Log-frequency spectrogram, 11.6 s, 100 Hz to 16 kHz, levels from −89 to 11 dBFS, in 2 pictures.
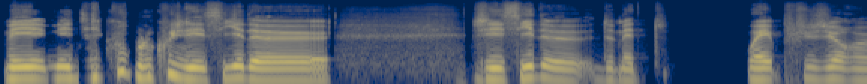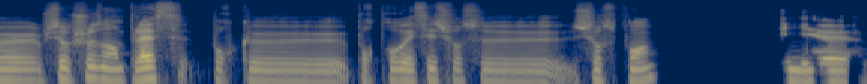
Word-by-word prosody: Mais 145 -1 +8
mais, 145 -1 +5
du 150 +2 -5
coup, 220 +7 -2
pour 155 - +2
le 150 - 0
coup, 190 +6 +1
j'ai 140 -4 +6
essayé 140 +3 +3
de 130 - +4 1.0
j'ai 135 0 +4
essayé 140 +3 +4
de 130 -5 -1
de 130 0 -8
mettre, 125 -1 -5 0.6
ouais 135 -1 +6
plusieurs, 140 -1 -3
heu, 125 -1 -5
plusieurs 135 +3 -7
choses 145 -2 -5
en 125 0 -4
place 135 +3 0 0.2
pour 125 - -16
que 115 -2 -11
pour - - -16
progresser 130 0 -8
sur 125 -1 -11
ce 115 -4 -13
sur 125 -2 -7
ce - - -15
point 125 +3 -7 0.9
et 120 -2 -6
heu 115 -1 -3
130 Hz, 170 wpm, -21 LUFS, 120-140 Hz, 1.0 s, Mais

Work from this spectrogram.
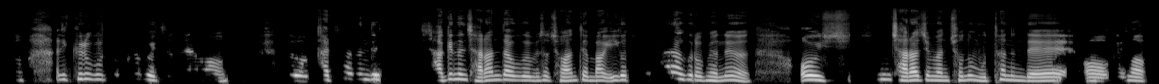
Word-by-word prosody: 어. 195 - -18 0.3
아니 225 - -3
그리고 245 +1 -2
또 340 - -21
그런 250 0 -25
거 215 -2 +2
있잖아요. 185 - -9 0.6
또 415 -3 +2
같이 215 +5 -4
하는데 245 -4 -2 0.6
자기는 235 +6 +2
잘한다고 200 +2 +2
그러면서 185 0 -1
저한테 180 +3 0
막 185 0 +1
이것저것 190 +6 0 0.4
하라 255 - +3
그러면은 185 -5 0 0.5
어우 205 -1 +7
씨 175 0 -10
지는 230 +1 -7
잘하지만 190 -2 +3
저는 195 +3 -1
못하는데 170 -2 +2 0.2
어 160 -2 +2
그래서 175 -3 -1
195 Hz, 330 characters per minute, -21 LUFS, 175-225 Hz, 0.6 s, 어우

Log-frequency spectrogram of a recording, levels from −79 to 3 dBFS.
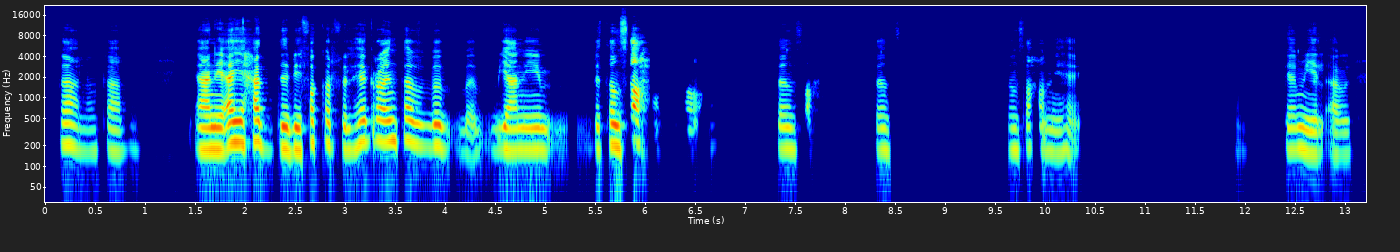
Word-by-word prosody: فعلًا، 185 -5 -5
فعلًا، 175 -1 -10 0.7
يعني 185 0 +5
أي 225 +1 +8
حد 215 -6 +3
بيفكر 200 +5 +1
في 195 -2 -8
الهجرة 230 +5 +1
أنت 235 0 -2
ب 210 -5 0 0.3
ب 175 +3 -16
يعني 180 -1 -2 0.3
بتنصحه، 195 +1 +1 0.3
آه، - - -15 0.8
تنصح، 185 -1 -9 0.5
تنصح. 180 -1 -10 1.2
تنصحه 180 +2 -12
إنه 170 - -12
يهاجر. 165 -2 -13 1.6
امم، - - -38 0.4
جميل 180 -3 -5
أوي 155 0 -11
185 Hz, 100 wpm, -22 LUFS, 175-210 Hz, 1.6 s, أي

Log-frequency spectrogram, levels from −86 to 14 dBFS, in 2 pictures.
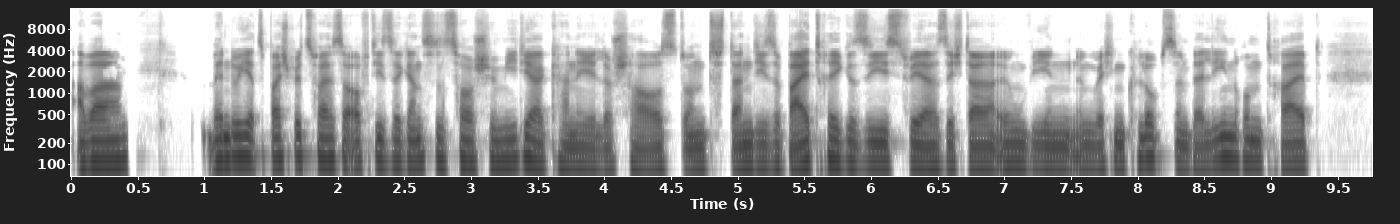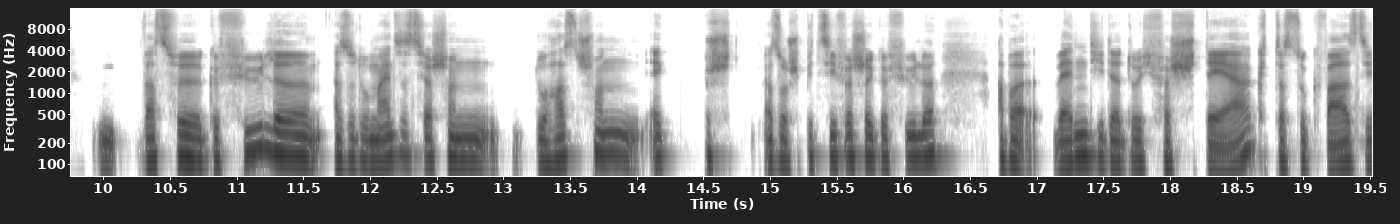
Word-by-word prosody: Aber 105 +3 +4 0.6
wenn 115 +2 +2
du 125 - +4
jetzt 125 0 +2
beispielsweise 120 -1 +1
auf 100 - -1
diese 110 -1 -1
ganzen 110 +1 -1
Social-Media-Kanäle 105 -6 0
schaust 85 0 -3
und 85 0 -2
dann 90 +2 +3
diese 95 0 -2
Beiträge 100 +3 +3
siehst, 100 +1 0
wie 95 - +3
er 90 -1 +3
sich 95 +1 -3
da 90 0 +2
irgendwie 95 -1 0
in 90 0 +2
irgendwelchen 90 +2 -1
Klubs 120 +2 -2
in 95 - -1
Berlin 95 +8 +2
rumtreibt, 100 -3 -1 0.5
hm, - - -4
was 115 +2 -2
für 125 -4 +5
Gefühle 135 +1 +3
also, 115 0 -1
du 115 - -3
meintest 125 +4 0
ja 120 - +1
schon, 115 -3 0 0.3
du 110 -2 0
hast 125 +3 0
schon 140 -2 0
e 125 0 -2 0.3
bisch 130 0 -3 0.2
also, 110 +1 -2
spezifische 125 +2 -2
Gefühle, 125 +2 0 0.4
aber 115 -3 0 0.2
werden 110 +5 +3
die 125 -2 -3
dadurch 105 -1 -2
verstärkt, 100 - 0
dass 105 - -3
du 110 - -4
quasi 100 +3 0
110 Hz, 155 wpm, -21 LUFS, 95-125 Hz, 0.6 s, für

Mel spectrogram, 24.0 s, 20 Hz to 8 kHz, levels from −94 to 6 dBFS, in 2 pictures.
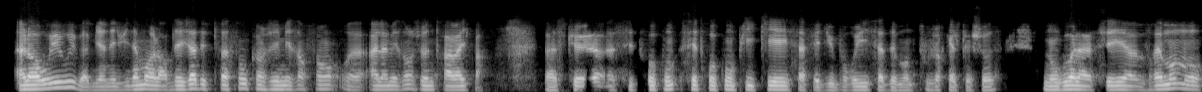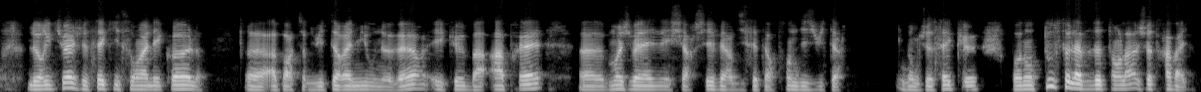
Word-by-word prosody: Alors 130 +2 +8
oui, 160 +4 +4
oui, 185 +1 0
bah 100 - -2
bien 105 +1 -3
évidemment. 120 +5 +1
Alors, 120 -2 +2
déjà, 125 +5 +4
de 140 - -2
toute 135 0 -17
façon 135 +4 0
quand 135 -2 -3
j'ai 130 +1 -2
mes 125 0 -2
enfants, 135 +1 -5
heu, 105 -2 -4
à 120 - +1
la 120 0 +1
maison, 130 +4 -3
je 125 - -6
ne 120 - +1
travaille 115 -1 +2
pas - - -13 0.5
parce - - -3
que, - - -2
heu, 115 - +4 0.4
c'est - - -8
trop - - 0
com 130 +2 -1
c'est 135 - +3
trop 125 -2 -1
compliqué, 120 -1 0
ça - - 0
fait - - -4
du 100 +2 -5
bruit, 105 +2 -4
ça - - +1
demande 95 -2 -6
toujours - - -9
quelque - - -4
chose 105 +1 -4 0.5
donc 115 -1 +1
voilà, 120 -2 +5
c'est, 120 0 +2
heu, 115 -1 +1
vraiment, 130 +6 +3
mon 130 -6 -1 0.3
le 125 0 +4
rituel, 135 +7 +4
je 130 - -1
sais 140 - +5
qu'ils 135 -2 -6
sont 125 - -2
à 120 - +6
l'école, 130 +2 +3 0.4
heu, - - -1
à 110 -1 +2
partir 110 -2 -2
de - - -11
08:30 115 +2 +1
ou 115 - -7
09:00 110 +7 +1
et 120 -4 -6
que, 125 - -2
bah 110 -1 -1
après, 140 +5 +3 0.4
heu, 110 0 0
moi, 135 +2 +2
je 125 - -11
vais 120 - +5
aller 115 0 +2
les 115 -1 -7
chercher 125 +2 -3
vers 115 -3 -2
17:30-18:00 110 +2 -5 0.5
donc 110 -3 -5
je 115 - +1
sais 135 0 +3
que 120 -1 -2 0.4
pendant 125 +1 +3
tout 220 - 0
ce - - +5
laps 145 -7 +6
de 140 - +8
temps-là, 135 +2 -1
je 140 - 0
travaille. 130 -4 -1
120 Hz, 215 wpm, -23 LUFS, 115-135 Hz, 0.5 s, Alors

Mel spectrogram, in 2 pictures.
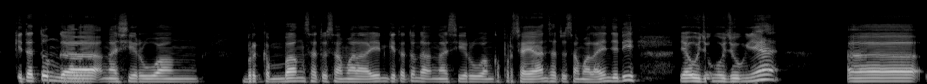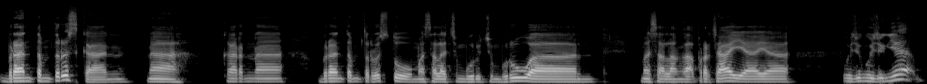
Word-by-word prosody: Kita 160 - +2
tuh 195 -2 +2
enggak 140 -3 +5
ngasih 135 +1 -2
ruang 130 -1 -1 0.5
berkembang 140 +2 0
satu 145 -1 -4
sama 130 -1 -2
lain, 135 +3 0
kita 140 -1 -4
tuh 155 -2 -6
enggak 130 -2 -2
ngasih 130 +1 -4
ruang 125 -1 -2
kepercayaan 130 -2 -1
satu 140 -1 -4
sama 120 -1 -4
lain. 135 +7 -1
Jadi, 190 +5 0 0.4
ya 150 0 +4
ujung-ujungnya, 145 +9 +1 0.6
eee, 150 +1 +4
berantem 150 0 +4
terus 205 +3 +4
kan. 120 +2 -4 0.2
Nah, 125 -4 -1 0.3
karena 135 -1 -3 0.4
berantem 140 +1 +1
terus 140 +2 -2
tuh, 135 -6 +1
masalah 125 +1 0
cemburu-cemburuan, 125 -1 +1 0.4
masalah 125 -2 -1
nggak 125 -1 -1
percaya. 140 -2 +3
Ya, 125 0 +1 0.7
ujung-ujungnya 150 +9 -1
135 Hz, 120 wpm, -24 LUFS, 125-150 Hz, 0.7 s, enggak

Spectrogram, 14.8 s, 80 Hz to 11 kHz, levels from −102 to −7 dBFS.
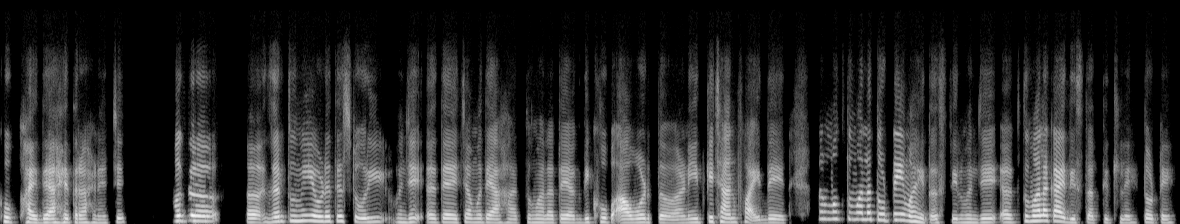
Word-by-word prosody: खूप 210 -3 0
फायदे 180 -2 +3
आहेत 180 +1 +2
राहण्याचे. 175 0 -3 0.7
मग 255 +1 +3
अ, 240 -5 0
अ, 185 -1 +4 0.2
जर 225 +2 +3
तुम्ही 255 +1 +1
एवढं 235 -2 +5
ते 245 - +4
स्टोरी 200 -2 -1 0.2
म्हणजे 190 +1 -3
अ, 185 - +1
त्या 190 - +3
याच्यामध्ये 185 0 -1
आहात 170 0 -2
तुम्हाला 175 -1 -2
ते 180 0 +2
अगदी 170 +1 -2
खूप 200 -2 -2
आवडतं 175 -1 +2
आणि 170 +2 -3
इतके 185 +4 -1
छान 195 -3 +3
फायदे 155 +5 -1
आहेत, 165 -1 -3 0.4
तर 345 - -3
मग 345 -1 -1
तुम्हाला 330 0 +1
तोटे 295 0 +2
माहीत 195 -7 0
असतील 175 +2 -4
म्हणजे 180 +1 -1
अ, 190 0 +1 0.2
तुम्हाला 255 +1 +5
काय 230 -3 +7
दिसतात 170 -1 -5
तिथले 165 0 -8
तोटे? 175 -3 -2
185 Hz, 165 wpm, -23 LUFS, 175-220 Hz, 0.7 s, काय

